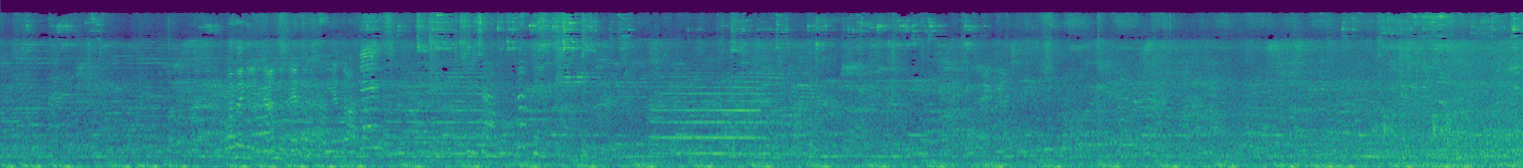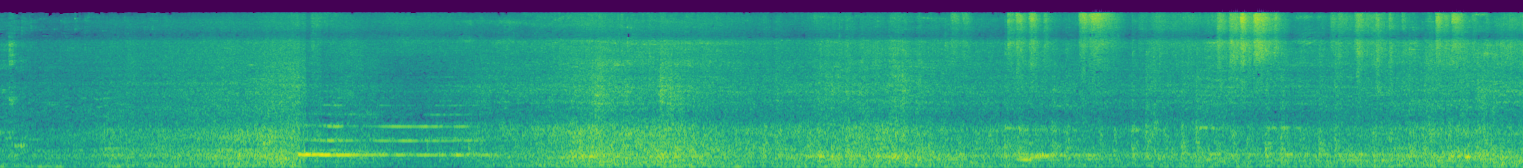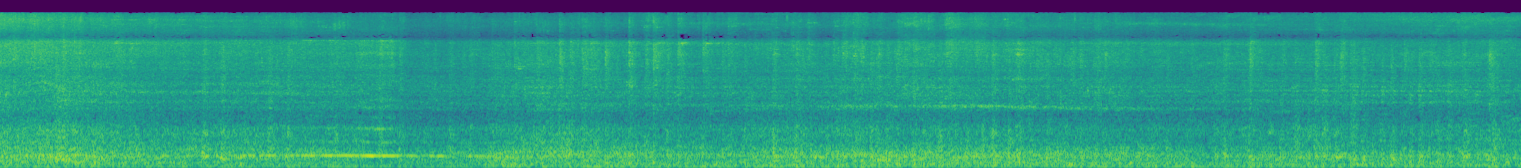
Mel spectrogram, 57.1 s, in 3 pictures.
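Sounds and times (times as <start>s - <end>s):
train wheels on rails: 0.0s - 57.0s
locomotive horn: 8.1s - 9.8s, 22.7s - 25.4s, 41.8s - 43.5s.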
